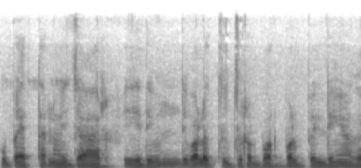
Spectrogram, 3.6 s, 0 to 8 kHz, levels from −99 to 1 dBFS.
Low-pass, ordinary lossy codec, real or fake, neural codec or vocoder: 7.2 kHz; AAC, 48 kbps; real; none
